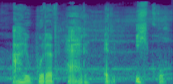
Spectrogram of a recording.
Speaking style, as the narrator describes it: she said softly, on the verge of tears

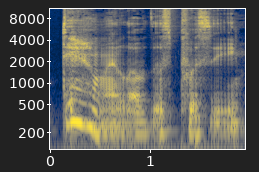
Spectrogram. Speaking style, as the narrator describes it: He moaned

